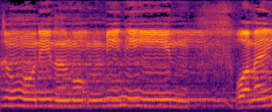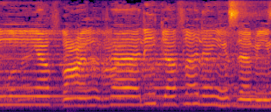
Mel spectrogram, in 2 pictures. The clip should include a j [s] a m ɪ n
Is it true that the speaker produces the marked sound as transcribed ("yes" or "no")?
yes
